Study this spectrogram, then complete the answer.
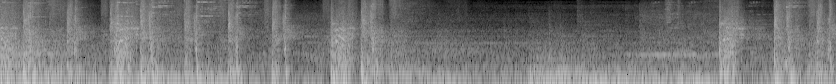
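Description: Game spell effects whoosh and clash during a fight.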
